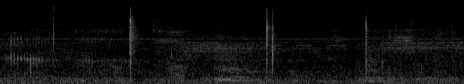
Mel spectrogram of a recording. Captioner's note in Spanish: ronquidos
